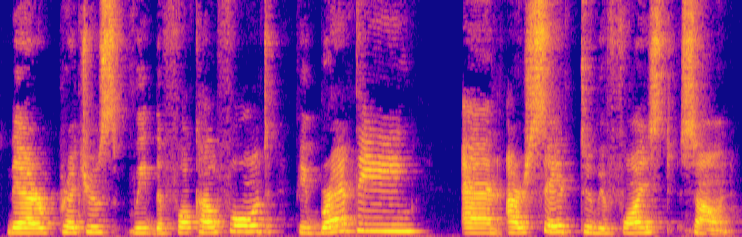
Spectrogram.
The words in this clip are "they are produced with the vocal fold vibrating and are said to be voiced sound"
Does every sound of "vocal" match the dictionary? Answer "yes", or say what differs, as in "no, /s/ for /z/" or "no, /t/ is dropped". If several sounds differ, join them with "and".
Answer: no, /f/ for /v/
